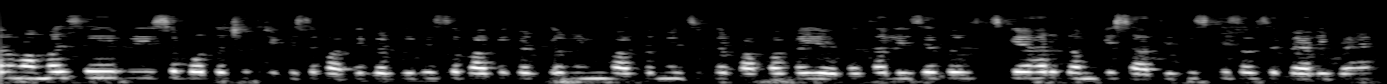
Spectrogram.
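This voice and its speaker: A woman's voice: sits high, mellow, slightly rough, no room sound. A woman narrating a romance novel as an audiobook, reading steadily. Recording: dull lo-fi dry audio.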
